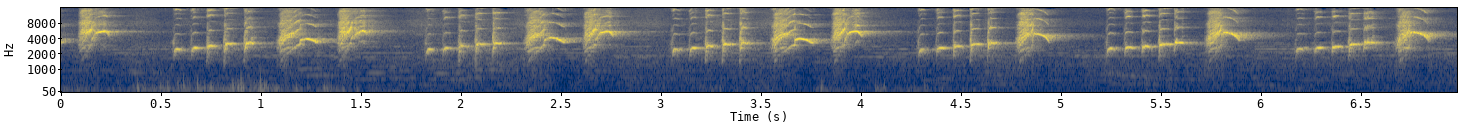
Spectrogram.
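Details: Long-tailed shrike song played to spur captive shrikes into singing: phrases repeat roughly every 0.8 seconds, each a quick burst of dry clicking ticks followed by a high, swooping, whistled slur. Faint low rumbling sits underneath.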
